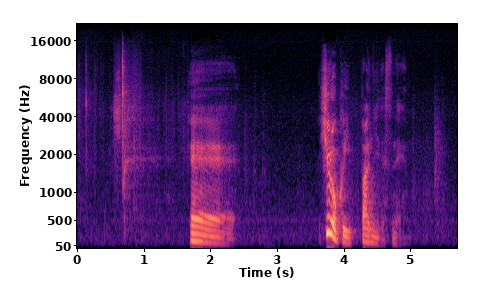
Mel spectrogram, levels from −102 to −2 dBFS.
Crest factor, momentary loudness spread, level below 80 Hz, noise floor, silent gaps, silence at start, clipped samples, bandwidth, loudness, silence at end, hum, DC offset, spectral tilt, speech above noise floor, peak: 22 dB; 27 LU; -74 dBFS; -69 dBFS; none; 0.55 s; under 0.1%; 15 kHz; -25 LUFS; 0.9 s; none; under 0.1%; -5.5 dB/octave; 45 dB; -6 dBFS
